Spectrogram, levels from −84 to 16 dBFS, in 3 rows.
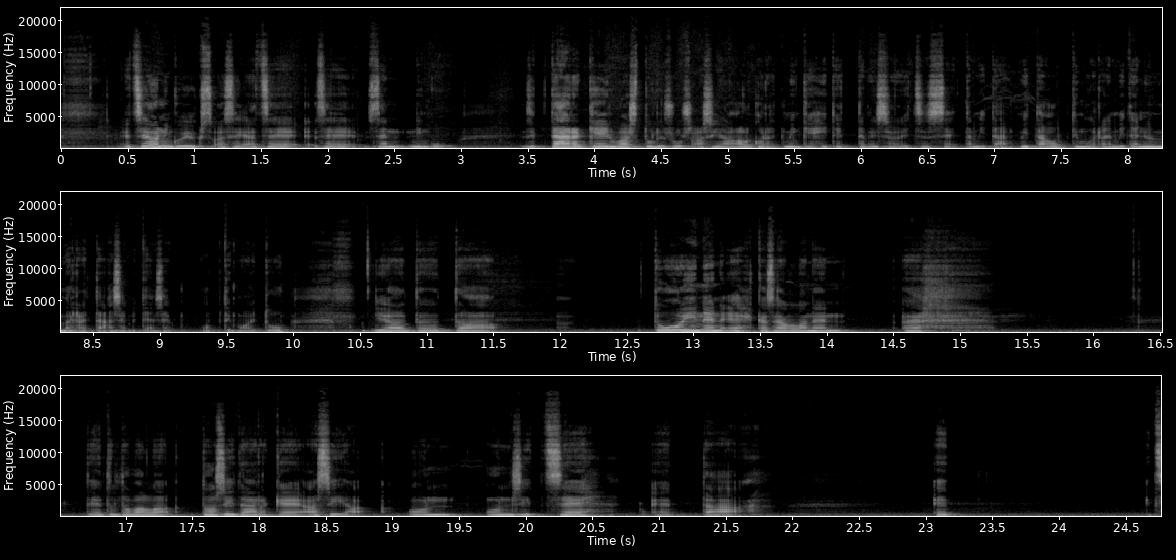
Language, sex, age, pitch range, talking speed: Finnish, female, 30-49, 145-155 Hz, 110 wpm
